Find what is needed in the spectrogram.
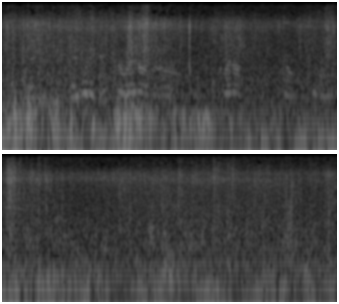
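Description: Wind buffeting the microphone on a boat under way, over a steady low hum and water noise, with faint voices in the first few seconds.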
